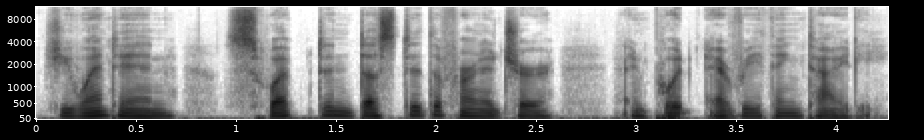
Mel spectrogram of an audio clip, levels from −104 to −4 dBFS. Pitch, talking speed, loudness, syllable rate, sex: 100 Hz, 170 wpm, -20 LUFS, 5.5 syllables/s, male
